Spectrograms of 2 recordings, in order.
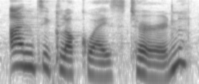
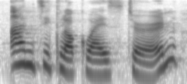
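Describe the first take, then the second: No difference in how they are said.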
